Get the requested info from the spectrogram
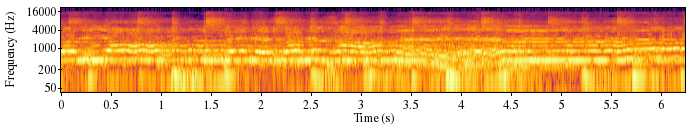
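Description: A male singer's voice, wavering and ornamented in a Sufi folk song, over a steady harmonium drone and regular dholak drum beats.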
